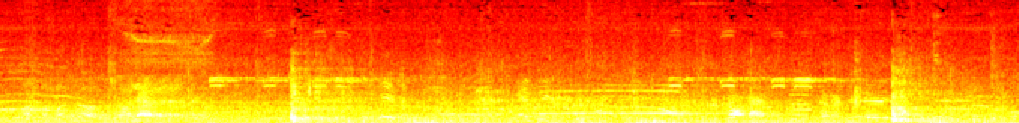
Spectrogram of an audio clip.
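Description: Noisy street clash: scattered shouting voices over a steady rumble, broken by two sharp bangs, one about two and a half seconds in and another near the end.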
